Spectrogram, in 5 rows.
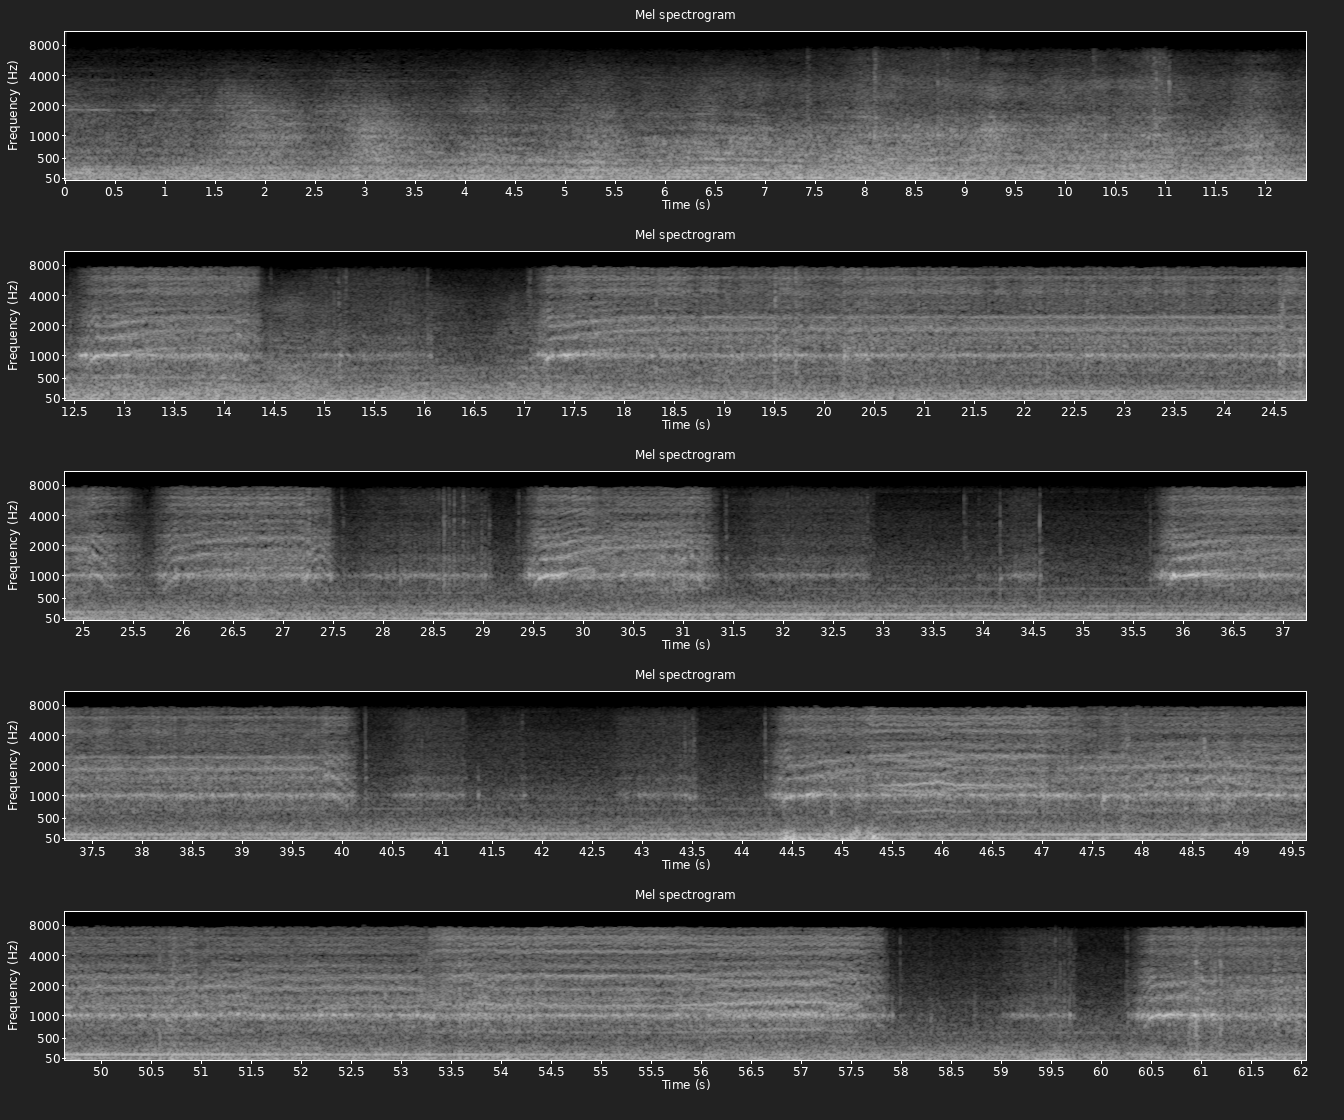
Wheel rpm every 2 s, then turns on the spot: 0, 0, 0, 10, 20, 10, 100, 30, 60, 160, 160, 160, 100, 100, 50, 90, 10, 20, 160, 150, 20, 10, 130, 160, 160, 160, 160, 160, 130, 10, 120.
8-12 14-16 32-34 40-42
